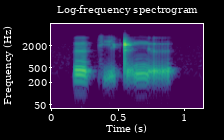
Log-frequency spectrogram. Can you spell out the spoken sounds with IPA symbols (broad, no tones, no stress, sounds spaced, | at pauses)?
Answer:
ə k ḭ ʈ ə̰ n ə̰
